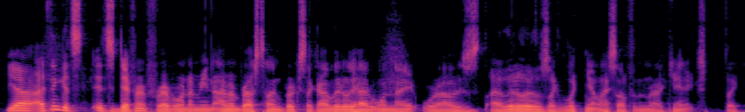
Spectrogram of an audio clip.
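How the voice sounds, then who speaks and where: Here is a young man in his late twenties talking fast in a casual podcast chat, his voice sitting low. He rambles and restarts, leaning on "like" every few words. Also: steady tone, dark tone. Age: 20s.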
